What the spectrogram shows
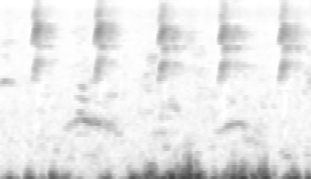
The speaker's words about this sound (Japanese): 何か鳴き声聞こえますね。あのー、鳥です。鳴き声は鳥です。鳥の鳴き声が聞こえてます。いいと公園に来たのでね、結構自然がいっぱいです。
